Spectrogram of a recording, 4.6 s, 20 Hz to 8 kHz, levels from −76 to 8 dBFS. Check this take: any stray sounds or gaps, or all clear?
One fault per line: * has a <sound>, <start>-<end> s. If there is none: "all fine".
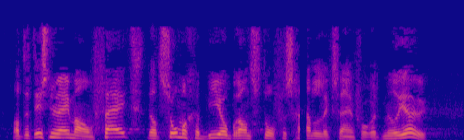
* has a dropout, 3.0-3.1 s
